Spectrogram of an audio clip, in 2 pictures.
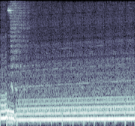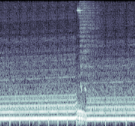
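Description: A car engine briefly dips in pitch as the gears change.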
